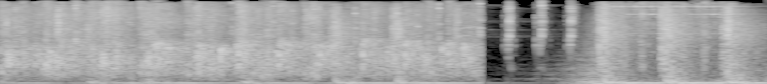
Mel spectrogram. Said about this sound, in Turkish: E, alkışlarla oyuncu arkadaşlarımızı sahneye davet ediyoruz.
